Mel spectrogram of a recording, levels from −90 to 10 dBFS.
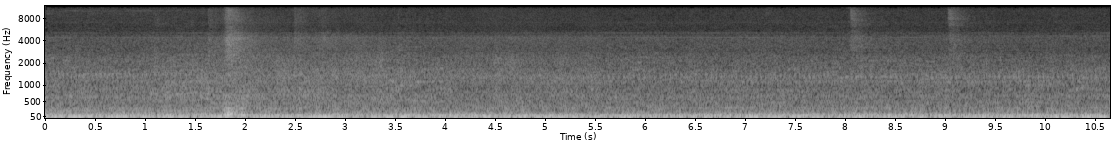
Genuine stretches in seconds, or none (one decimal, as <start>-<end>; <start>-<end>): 0.0-1.7; 3.4-4.0; 5.6-10.7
